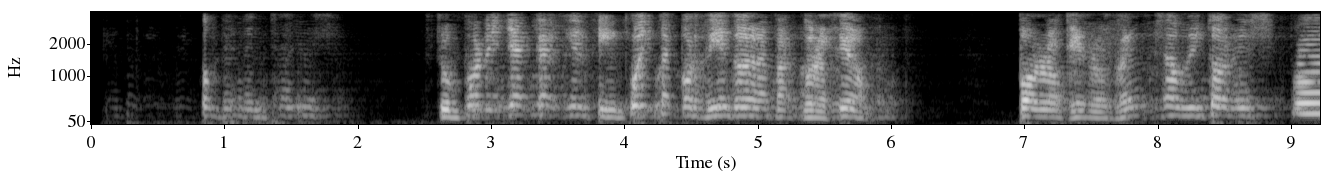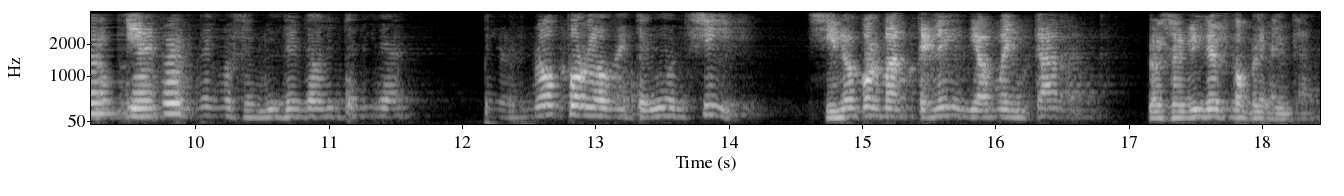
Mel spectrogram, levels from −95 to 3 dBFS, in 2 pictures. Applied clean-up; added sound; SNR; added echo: neural mask model DeepFilterNet 3.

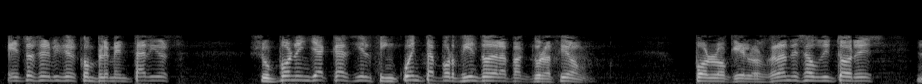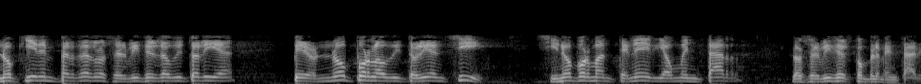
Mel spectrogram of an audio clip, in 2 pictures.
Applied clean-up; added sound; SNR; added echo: none; none; none; none.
